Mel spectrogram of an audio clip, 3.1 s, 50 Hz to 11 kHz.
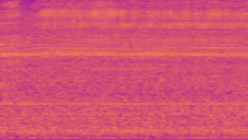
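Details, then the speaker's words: Packard Bell PB686 with a Samsung power supply at its first power-up. The hard drive gives a constant rough rushing noise with a thin high whine and clicks, sounding unhealthy; the cause is unclear. "That hard drive sounds like crap. just clicked."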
